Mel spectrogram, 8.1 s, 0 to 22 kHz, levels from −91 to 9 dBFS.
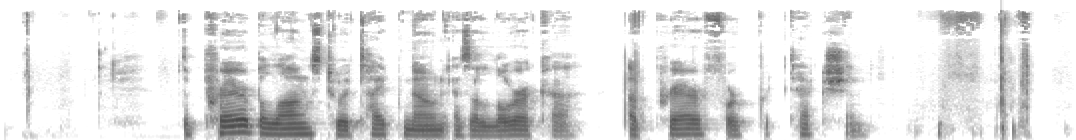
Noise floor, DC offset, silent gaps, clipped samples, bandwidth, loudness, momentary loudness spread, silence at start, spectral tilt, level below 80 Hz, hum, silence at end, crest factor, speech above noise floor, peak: -67 dBFS; under 0.1%; none; under 0.1%; 17 kHz; -28 LUFS; 18 LU; 0.2 s; -4 dB/octave; -66 dBFS; none; 0.35 s; 30 dB; 39 dB; 0 dBFS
